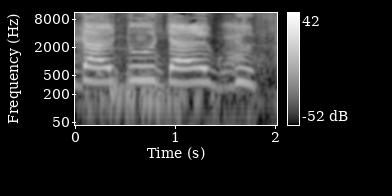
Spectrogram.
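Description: Short sung logo jingle: a high voice sings about four quick notes, then stops just before the scene changes.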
